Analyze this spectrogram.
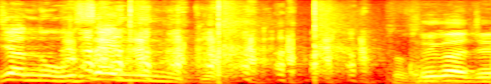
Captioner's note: laughing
